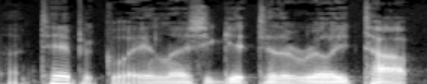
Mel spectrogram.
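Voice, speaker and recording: A man's voice: low-pitched, steady tone, fast, vocal fry, mellow, dry recording, studio quality. Stuffy-nosed folksy male podcast host. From rural small-town America. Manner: folksy, talkative, laughs often. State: stuffy nose. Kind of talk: casual interview chat. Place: podcast studio.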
